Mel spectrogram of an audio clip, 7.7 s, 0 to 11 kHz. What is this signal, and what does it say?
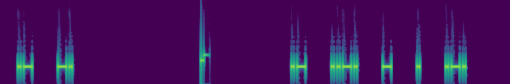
Morse code, heard as a keyed tone, about 28 wpm, spaced as for 16 wpm, 700 Hz. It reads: AN AFTER
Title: 3x Character Spacing - Top 300 Words - 28wpm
